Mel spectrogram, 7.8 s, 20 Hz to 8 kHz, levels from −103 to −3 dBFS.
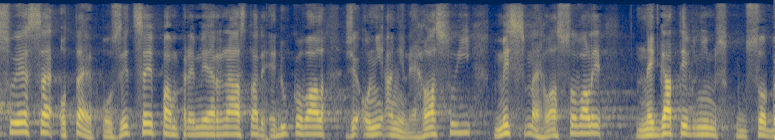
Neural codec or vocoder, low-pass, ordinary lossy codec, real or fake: codec, 24 kHz, 3.1 kbps, DualCodec; 7.2 kHz; MP3, 48 kbps; fake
